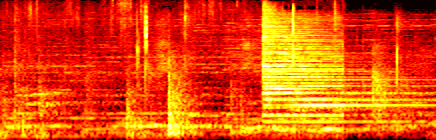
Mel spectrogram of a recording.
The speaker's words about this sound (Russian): А, и я даю гонг.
